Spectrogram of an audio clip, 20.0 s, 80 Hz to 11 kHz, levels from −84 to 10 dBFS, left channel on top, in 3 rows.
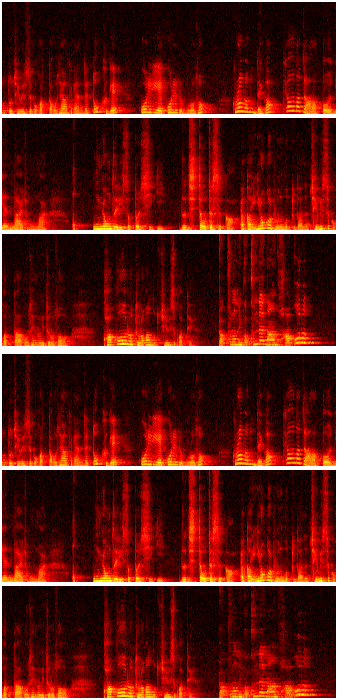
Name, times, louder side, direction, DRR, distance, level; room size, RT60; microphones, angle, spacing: voice 1, 0.0-2.3 2.8-4.0 4.6-7.8 8.5-9.9 10.2-15.1 15.4-17.2, right 1 dB, 5° right, 8 dB, 0.4 m, -26 dB
voice 2, 17.7-19.4, left 1 dB, 55° left, 6 dB, 1.4 m, -27 dB
12.5 x 6.6 x 3.9 m, 0.66 s
head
